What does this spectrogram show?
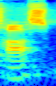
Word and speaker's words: Haas: And speaking with Chris Haas, is that how you pronounce it?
